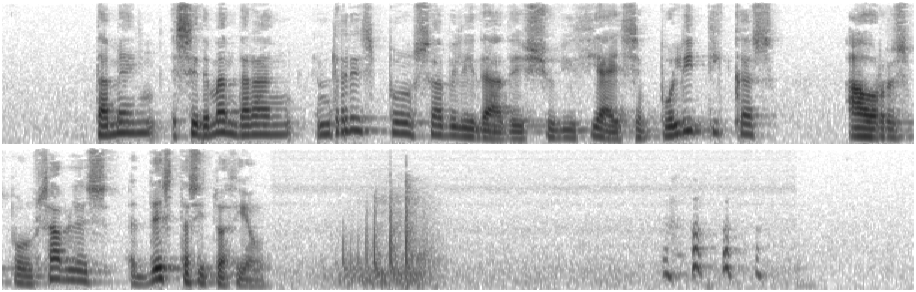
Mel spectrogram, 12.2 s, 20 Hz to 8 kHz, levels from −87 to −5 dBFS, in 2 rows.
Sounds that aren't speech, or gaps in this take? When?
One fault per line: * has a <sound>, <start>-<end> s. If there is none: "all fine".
* has a squeak, 8.2-9.1 s
* has a laugh, 10.5-11.2 s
